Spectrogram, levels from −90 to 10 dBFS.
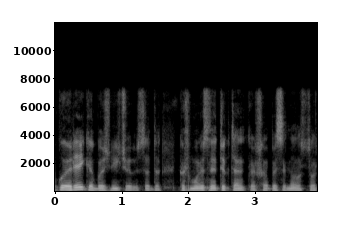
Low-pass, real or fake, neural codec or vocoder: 7.2 kHz; fake; codec, 16 kHz, 2 kbps, FreqCodec, larger model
